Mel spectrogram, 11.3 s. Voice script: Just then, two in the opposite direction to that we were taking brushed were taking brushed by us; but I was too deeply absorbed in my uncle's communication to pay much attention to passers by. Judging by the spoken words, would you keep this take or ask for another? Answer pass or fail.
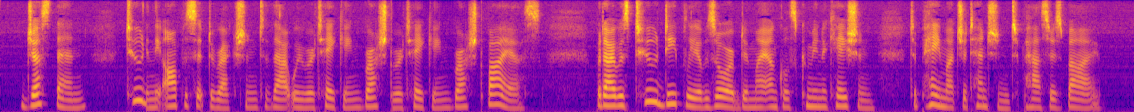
pass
